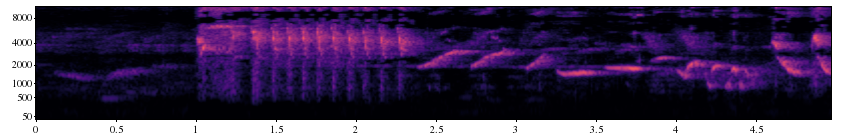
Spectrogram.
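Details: White-rumped shama of the Medan type, a national champion competition bird from the 2018 President Cup event, in full 'tembakan' song: a fast rattling burst of about fifteen harsh repeated notes, then a run of rising whistled slurs and varied sweet phrases.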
